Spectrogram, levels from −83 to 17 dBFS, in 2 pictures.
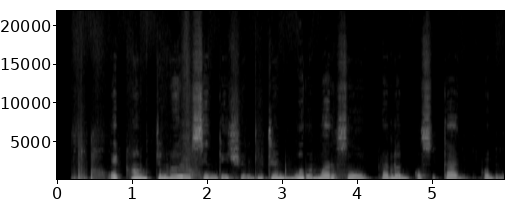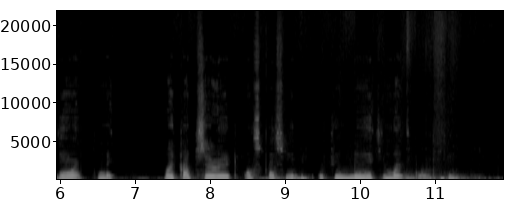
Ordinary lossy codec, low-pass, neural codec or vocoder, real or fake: none; none; codec, 44.1 kHz, 1.7 kbps, Pupu-Codec; fake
